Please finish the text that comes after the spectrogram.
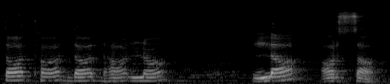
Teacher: जिनका उच्चारण दांत से हो उसे दंत वर्ण कहते हैं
